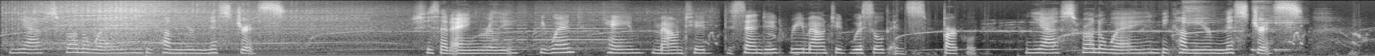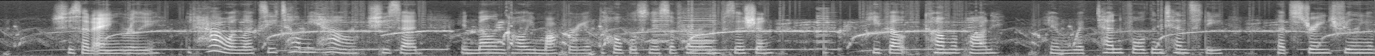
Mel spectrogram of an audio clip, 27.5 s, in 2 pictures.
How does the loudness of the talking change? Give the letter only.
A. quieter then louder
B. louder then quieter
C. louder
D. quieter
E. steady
E.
